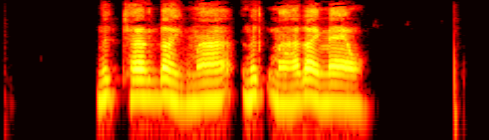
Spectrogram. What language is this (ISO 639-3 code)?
tha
